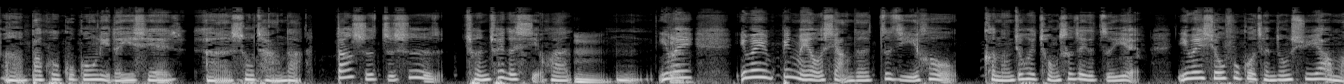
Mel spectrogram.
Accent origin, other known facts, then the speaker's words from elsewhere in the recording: Jinxiu, Guangxi, China; now in Beijing, China; 我的家乡就叫金绣，只不过它不是那个，是黄金的金，秀丽的秀。我们的那个村庄只有9户人家，然后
